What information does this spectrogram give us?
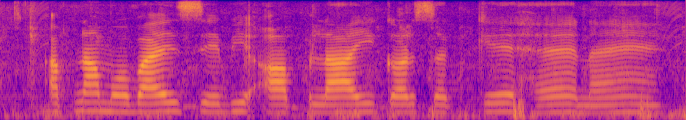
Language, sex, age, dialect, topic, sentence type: Magahi, female, 18-24, Northeastern/Surjapuri, banking, question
